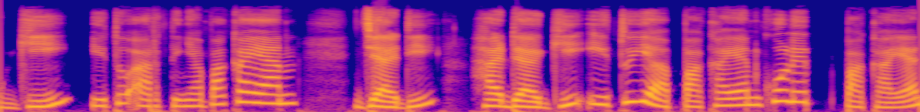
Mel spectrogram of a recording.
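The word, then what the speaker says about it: 肌着: Dibacanya hadagi.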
